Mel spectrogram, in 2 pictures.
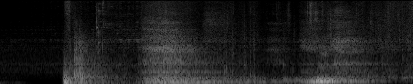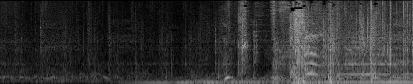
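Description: Soft footsteps creep over earth and wooden planks.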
